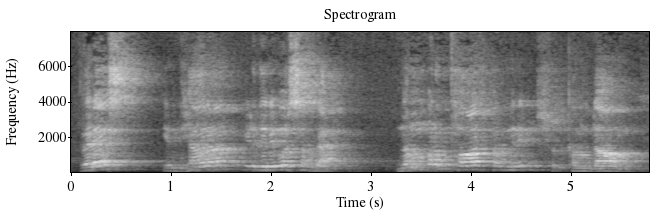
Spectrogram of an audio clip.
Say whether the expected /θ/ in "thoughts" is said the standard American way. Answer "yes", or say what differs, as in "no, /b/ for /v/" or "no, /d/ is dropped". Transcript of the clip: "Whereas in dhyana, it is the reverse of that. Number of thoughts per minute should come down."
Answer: no, /t/ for /θ/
